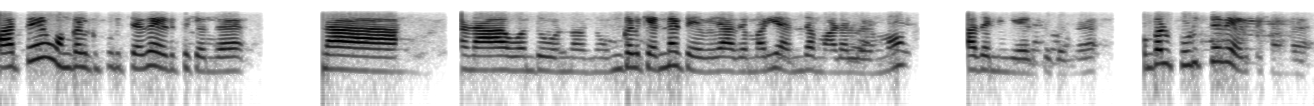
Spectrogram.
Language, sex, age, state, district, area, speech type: Tamil, female, 60+, Tamil Nadu, Pudukkottai, rural, conversation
